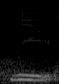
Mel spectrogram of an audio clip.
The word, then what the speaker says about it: lead: something I wondered if he met lead as in the word that rhymes with read or the metal kind of lead as in the word that rhymes with red John Gray's just as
